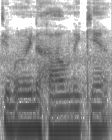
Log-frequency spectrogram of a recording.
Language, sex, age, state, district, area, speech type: Kashmiri, male, 18-30, Jammu and Kashmir, Pulwama, rural, spontaneous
